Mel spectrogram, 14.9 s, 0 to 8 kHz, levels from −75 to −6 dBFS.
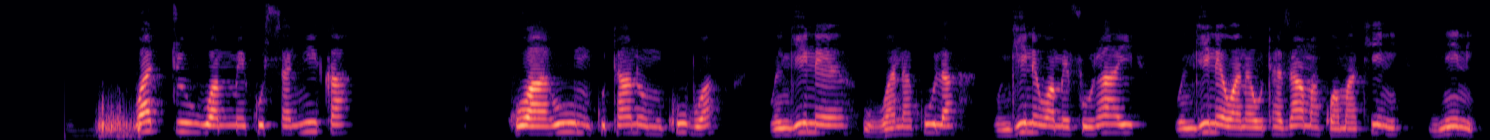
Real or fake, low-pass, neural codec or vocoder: real; 7.2 kHz; none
